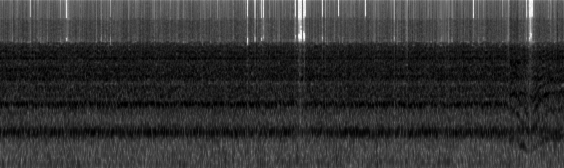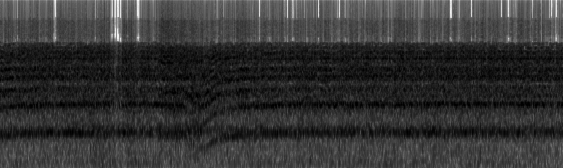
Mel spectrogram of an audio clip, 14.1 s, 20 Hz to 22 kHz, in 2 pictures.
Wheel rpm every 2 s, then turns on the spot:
230, 230, 230, 190, 220, 220, 230.
none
